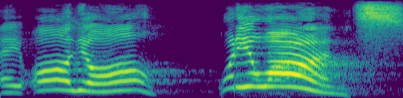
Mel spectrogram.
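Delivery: very loud, high, booming put-on American drawl. Voicing Jesus greeting followers the way it's done in America: put-on American accent. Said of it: "How do they do it in America?".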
